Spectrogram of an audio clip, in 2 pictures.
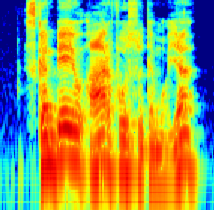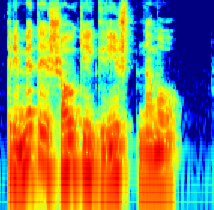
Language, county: Lithuanian, Marijampolė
